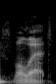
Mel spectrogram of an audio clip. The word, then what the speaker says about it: Smollett: Smollett.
